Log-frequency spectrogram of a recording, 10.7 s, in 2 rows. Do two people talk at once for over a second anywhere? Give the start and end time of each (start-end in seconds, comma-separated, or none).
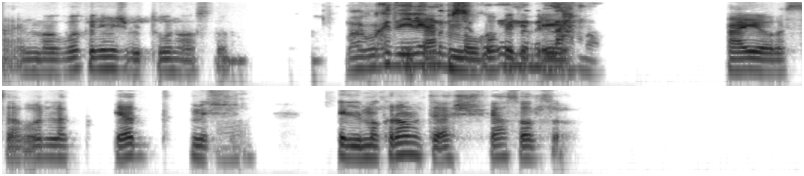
2.6-3.9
